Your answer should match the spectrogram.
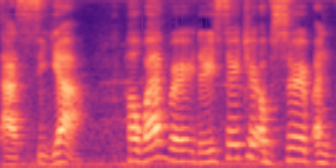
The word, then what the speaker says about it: siya: syllable c and yeah so it must be pronounced as siya however the researcher observed and noticed that the respondent pronounced it as siya so there we can see that the word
